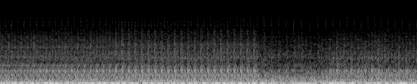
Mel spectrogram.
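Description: Heavy low thumping under a loud, rough-running engine with a deep knock tied to crank speed; a spun rod bearing.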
